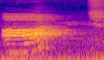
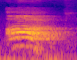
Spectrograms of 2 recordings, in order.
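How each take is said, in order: First: "आर्ट" split into ar, pause, t; "आर्ट" with a drawn ar and separate released t; sounded out. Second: Said in the usual way. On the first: Shown as a demonstration. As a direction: sound out "आर्ट" in two phonics pieces. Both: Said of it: "हम कैसे pronounce करेंगे".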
